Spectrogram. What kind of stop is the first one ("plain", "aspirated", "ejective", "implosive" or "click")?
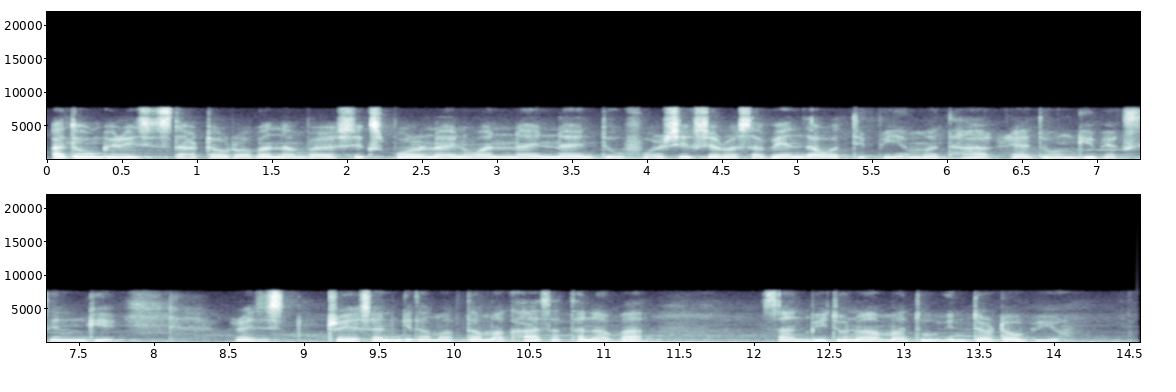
plain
